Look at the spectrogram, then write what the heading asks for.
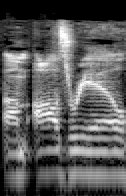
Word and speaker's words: Azrael: Now I say Azrael, I hear some different pronunciations of it. Azrael, things like that.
